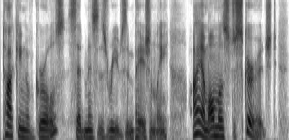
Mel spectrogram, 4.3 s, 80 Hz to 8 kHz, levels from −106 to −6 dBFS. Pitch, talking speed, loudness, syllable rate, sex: 170 Hz, 150 wpm, -20 LUFS, 5.3 syllables/s, female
